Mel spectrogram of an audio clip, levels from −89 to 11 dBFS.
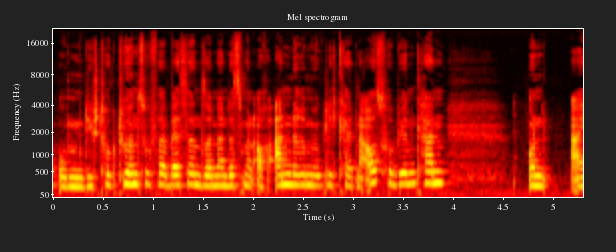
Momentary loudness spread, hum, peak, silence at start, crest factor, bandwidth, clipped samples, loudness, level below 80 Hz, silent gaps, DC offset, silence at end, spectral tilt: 6 LU; none; 0 dBFS; 0 s; 22 dB; over 20 kHz; under 0.1%; -22 LUFS; -56 dBFS; none; under 0.1%; 0 s; -5.5 dB/octave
